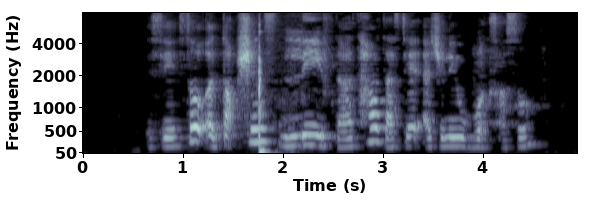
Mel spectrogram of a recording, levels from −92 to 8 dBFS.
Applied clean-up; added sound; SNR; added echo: classical method Wiener filter.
